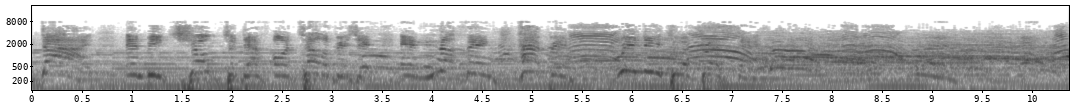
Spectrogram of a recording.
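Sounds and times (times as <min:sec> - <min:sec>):
speech: 0:01.2 - 0:08.3
large crowd booing loudly: 0:04.6 - 0:10.3.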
